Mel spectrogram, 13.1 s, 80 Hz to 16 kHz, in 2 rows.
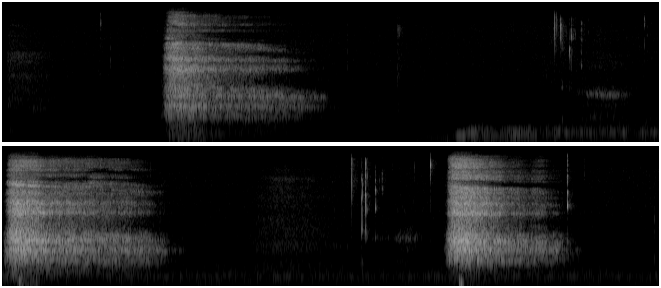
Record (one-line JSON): {"exhalation_length": "13.1 s", "exhalation_amplitude": 11318, "exhalation_signal_mean_std_ratio": 0.34, "survey_phase": "beta (2021-08-13 to 2022-03-07)", "age": "18-44", "gender": "Female", "wearing_mask": "No", "symptom_cough_any": true, "symptom_runny_or_blocked_nose": true, "smoker_status": "Never smoked", "respiratory_condition_asthma": false, "respiratory_condition_other": false, "recruitment_source": "Test and Trace", "submission_delay": "2 days", "covid_test_result": "Positive", "covid_test_method": "LFT"}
